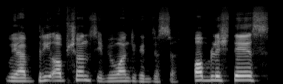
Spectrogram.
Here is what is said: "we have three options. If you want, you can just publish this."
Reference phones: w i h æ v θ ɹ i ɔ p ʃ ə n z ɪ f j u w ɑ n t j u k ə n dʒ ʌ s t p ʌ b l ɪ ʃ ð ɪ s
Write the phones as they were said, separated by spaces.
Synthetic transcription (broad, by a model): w i h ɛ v t ɹ i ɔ p ʃ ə n s ɪ f j u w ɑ n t j u k ə n dʒ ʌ s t p ʌ b l ɪ ʃ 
